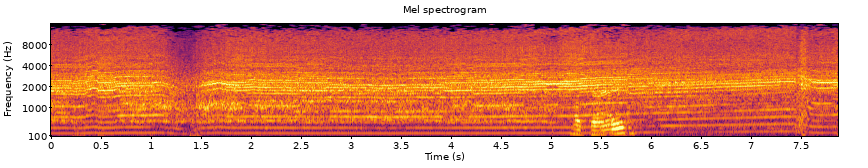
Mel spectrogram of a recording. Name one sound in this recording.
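A car engine drones steadily at high revs, dipping briefly as it shifts gear.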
